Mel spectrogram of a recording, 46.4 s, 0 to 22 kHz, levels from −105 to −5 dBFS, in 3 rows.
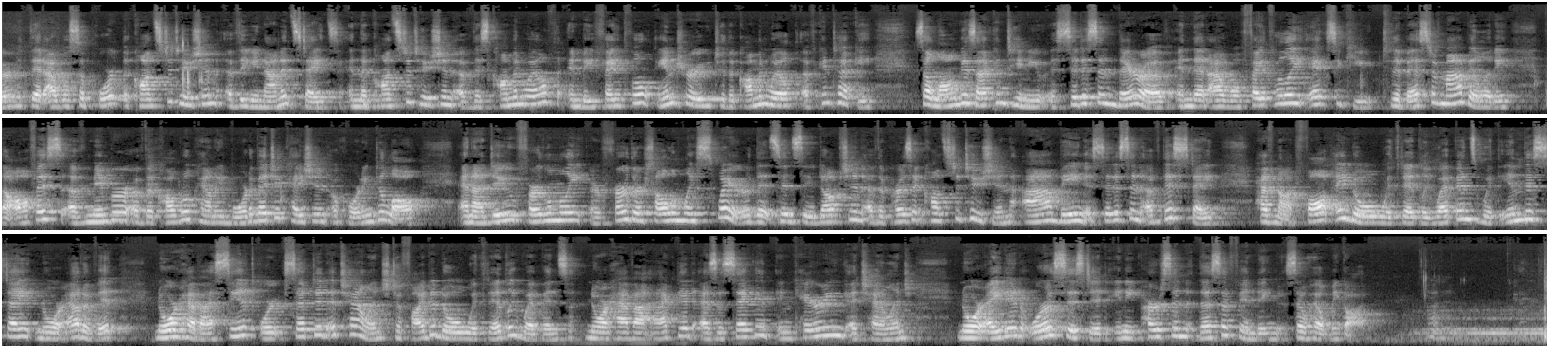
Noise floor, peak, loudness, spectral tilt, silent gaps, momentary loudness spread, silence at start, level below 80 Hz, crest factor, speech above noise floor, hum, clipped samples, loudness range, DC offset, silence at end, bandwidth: -50 dBFS; -4 dBFS; -23 LUFS; -3 dB/octave; none; 9 LU; 0 s; -78 dBFS; 20 dB; 27 dB; none; under 0.1%; 3 LU; under 0.1%; 0 s; over 20 kHz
